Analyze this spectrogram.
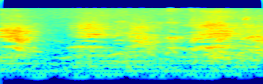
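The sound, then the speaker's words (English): Crowd shouting comes from supporters waiting for Newt Gingrich at a political rally in Sarasota. Their massed voices swell and fade in a few rolling waves at moderate loudness. “At this rally in Sarasota, one of the warm-up speakers asked if the crowd was ready to send President Obama back to Chicago. The crowd had someplace else in mind.”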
